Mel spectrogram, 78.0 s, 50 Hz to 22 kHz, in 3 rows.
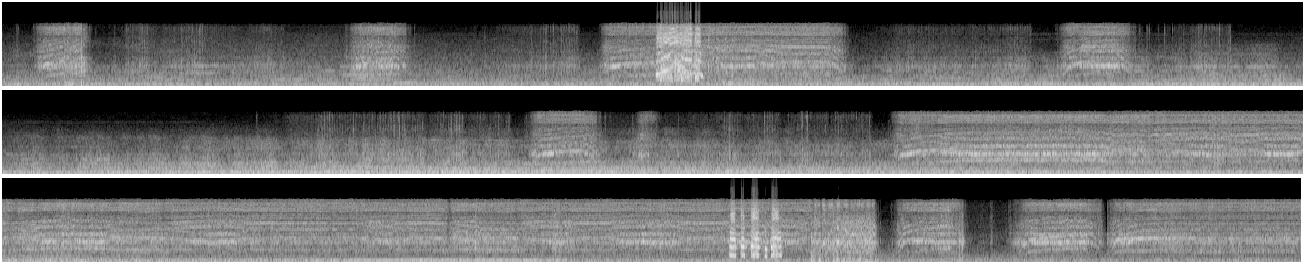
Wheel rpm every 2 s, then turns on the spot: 60, 20, 20, 50, 10, 20, 140, 160, 60, 20, 50, 30, 10, 0, 0, 0, 20, 20, 80, 20, 20, 20, 140, 160, 160, 160, 160, 160, 160, 160, 160, 160, 160, 160, 120, 80, 110, 140, 160.
2-10 16-20 22-26 32-38 40-42 70-72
